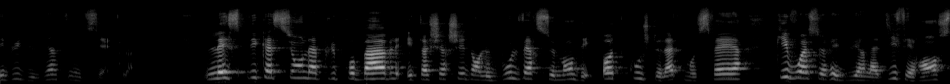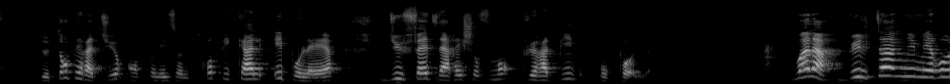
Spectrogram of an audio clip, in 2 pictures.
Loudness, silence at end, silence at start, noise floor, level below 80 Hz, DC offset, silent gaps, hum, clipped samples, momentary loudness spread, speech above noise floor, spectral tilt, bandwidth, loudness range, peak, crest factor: -33 LUFS; 0 s; 0 s; -81 dBFS; -88 dBFS; under 0.1%; none; none; under 0.1%; 21 LU; 46 dB; 0.5 dB/octave; 16 kHz; 7 LU; -8 dBFS; 26 dB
